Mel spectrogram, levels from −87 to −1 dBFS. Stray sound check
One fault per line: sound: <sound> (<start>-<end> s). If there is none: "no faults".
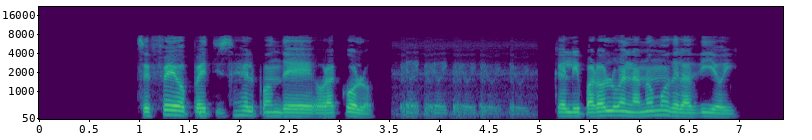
sound: laugh (3.6-4.9 s)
